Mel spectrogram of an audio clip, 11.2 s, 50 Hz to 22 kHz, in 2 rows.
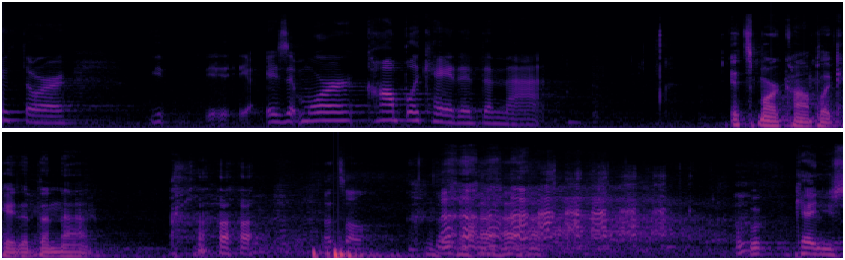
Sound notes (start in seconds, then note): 6.9 laughing; 8.3 group laughing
